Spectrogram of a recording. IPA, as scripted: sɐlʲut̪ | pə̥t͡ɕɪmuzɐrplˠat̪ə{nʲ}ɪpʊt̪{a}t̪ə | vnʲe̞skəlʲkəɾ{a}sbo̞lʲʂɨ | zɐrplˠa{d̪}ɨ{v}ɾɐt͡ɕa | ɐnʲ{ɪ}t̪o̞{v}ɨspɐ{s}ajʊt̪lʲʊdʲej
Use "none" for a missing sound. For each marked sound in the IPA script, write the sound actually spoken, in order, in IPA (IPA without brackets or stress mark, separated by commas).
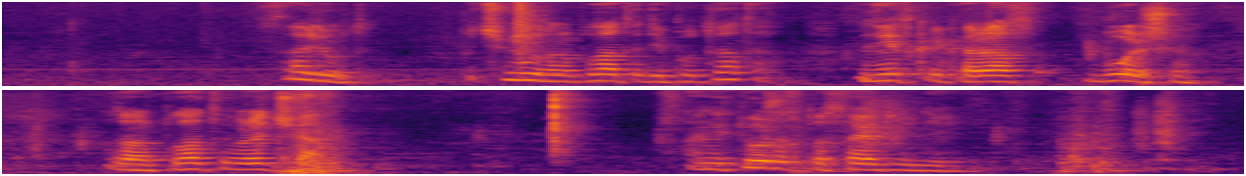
dʲ, a, a, t̪, v, i, ʐ, s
